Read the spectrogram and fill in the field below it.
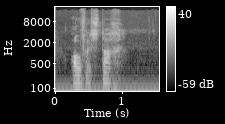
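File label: "overstag", Dutch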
